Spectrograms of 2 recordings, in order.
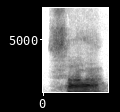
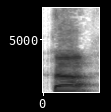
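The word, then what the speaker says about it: ث: সা। সা। সা বলা যাবে না। সা হচ্ছে জিহ্বার হ্যাঁ। আগা সামনের উপরের দুই দাঁতের আগার সাথে লাগবে।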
